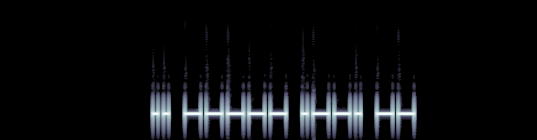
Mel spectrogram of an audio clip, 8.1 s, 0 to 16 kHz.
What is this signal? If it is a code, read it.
Morse code, heard as a keyed tone, about 15 wpm, 700 Hz. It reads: I0PM
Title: DXCC-100 Call Signs - 4 Characters - Repeated 2x - 15wpm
